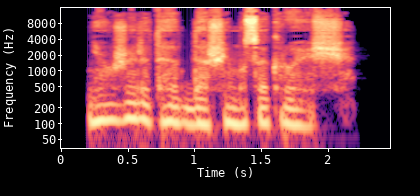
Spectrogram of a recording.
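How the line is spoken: Whispered in ear. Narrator (Russian): прошептал Яхан на ухо Раканону

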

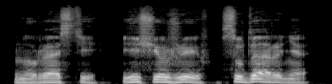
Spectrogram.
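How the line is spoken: Moaned. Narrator (Russian): простонал Джош

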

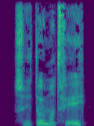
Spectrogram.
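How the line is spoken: Whisper. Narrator (Russian): прошептал Белизариус

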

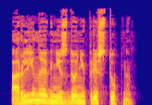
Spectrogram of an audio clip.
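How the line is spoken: Calm voice. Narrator (Russian): спокойным голосом проговорила Лиза Арен

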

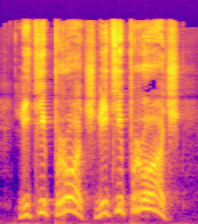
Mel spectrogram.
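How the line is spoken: Small child shouting. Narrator (Russian): кричал и малыш-коротыш

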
